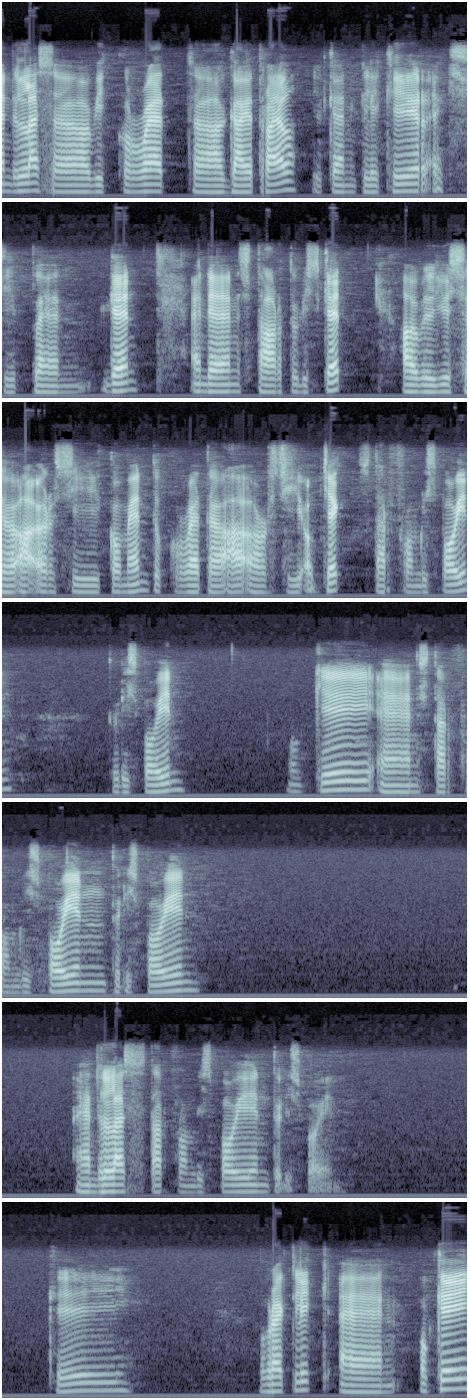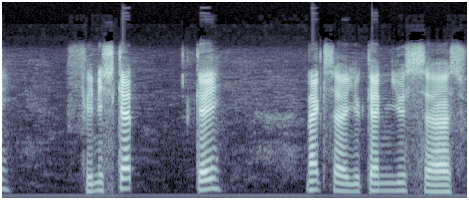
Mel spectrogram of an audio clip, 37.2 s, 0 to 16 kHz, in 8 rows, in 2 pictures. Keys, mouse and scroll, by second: 5.6 click, 10.1 scroll down 1, 10.4-11.0 scroll up 1, 11.4 middle click, 14.3 click, 22.4 click, 29.5 click, 30.4 right click, 32.0 click, 34.6 scroll down 1, 34.8-35.6 scroll up 1, 35.6 middle click, 36.4-36.9 scroll up 1.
